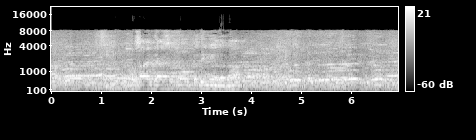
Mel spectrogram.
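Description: A man chants loudly and passionately into a microphone over a loudspeaker.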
